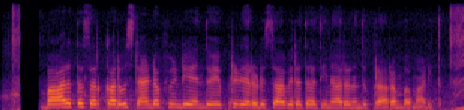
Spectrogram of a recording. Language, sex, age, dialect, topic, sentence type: Kannada, female, 18-24, Mysore Kannada, banking, statement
